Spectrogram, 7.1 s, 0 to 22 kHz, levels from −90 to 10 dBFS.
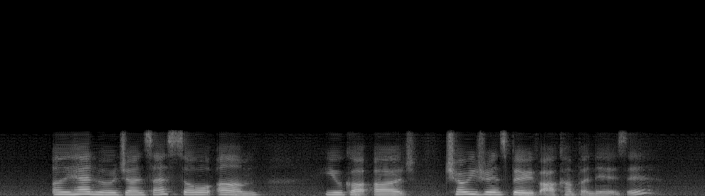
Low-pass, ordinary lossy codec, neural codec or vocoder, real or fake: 7.2 kHz; none; codec, 16 kHz, 0.2 kbps, FocalCodec; fake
